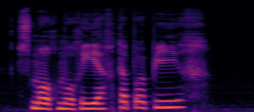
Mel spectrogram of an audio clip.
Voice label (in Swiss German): "marmorierte", alsace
